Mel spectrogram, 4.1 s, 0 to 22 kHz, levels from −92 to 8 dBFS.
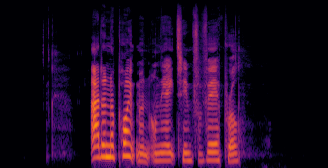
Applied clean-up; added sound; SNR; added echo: none; none; none; none.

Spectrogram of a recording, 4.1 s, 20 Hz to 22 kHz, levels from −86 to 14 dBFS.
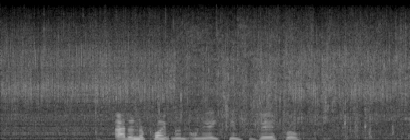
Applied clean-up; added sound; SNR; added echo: none; Sink (filling or washing) / Water tap, faucet; 3 dB; none.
